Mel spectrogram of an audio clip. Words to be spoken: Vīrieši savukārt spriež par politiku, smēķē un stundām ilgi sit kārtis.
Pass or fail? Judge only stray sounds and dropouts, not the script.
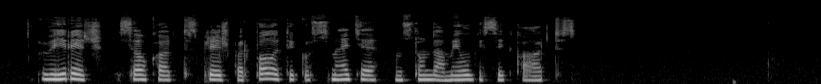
pass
